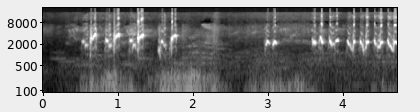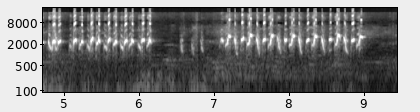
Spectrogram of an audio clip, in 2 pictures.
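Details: Lure call of the yellow-vented bulbul for attracting wild birds: harsh chattering notes, first a few loose ones, then long fast runs of repeated scratchy chips over low rumbling background noise.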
